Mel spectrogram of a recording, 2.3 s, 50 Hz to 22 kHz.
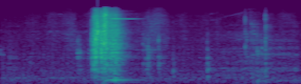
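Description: A Mossberg Maverick 88 12-gauge pump action closing with a single loud metallic clack about two thirds of a second in, as the fore-end is run forward and the bolt closes on a shell in the chamber, followed by a lighter click.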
